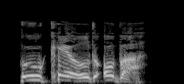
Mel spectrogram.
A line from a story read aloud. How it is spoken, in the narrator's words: I shouted at him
